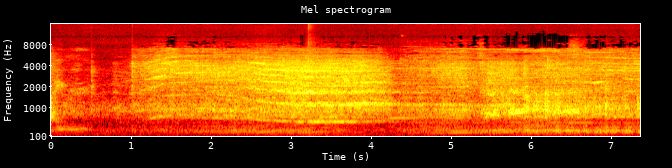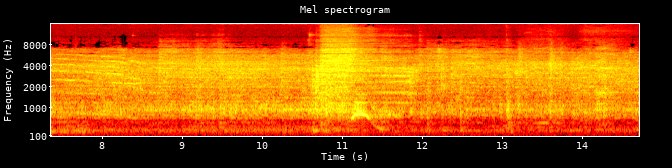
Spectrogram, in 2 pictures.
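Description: A film soundtrack heard from a television's speakers in a room: a car's engine and tyres with background music, and a brief loud burst of noise near the end.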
